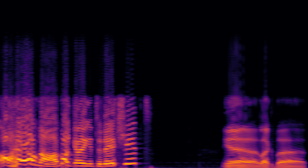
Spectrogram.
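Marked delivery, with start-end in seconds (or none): 0.0-2.0 squeaky, super high-pitched, loud voice. Acting out a stereotyped game character: put-on super high-pitched voice. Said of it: "the super high-pitched voices".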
